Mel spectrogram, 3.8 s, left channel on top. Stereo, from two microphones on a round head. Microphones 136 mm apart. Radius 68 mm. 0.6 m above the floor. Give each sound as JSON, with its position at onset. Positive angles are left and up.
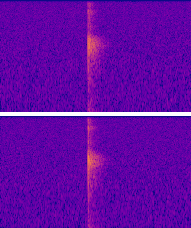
{"t": 1.7, "sound": "a finger snap", "side_deg": 0, "distance_m": 1.0}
